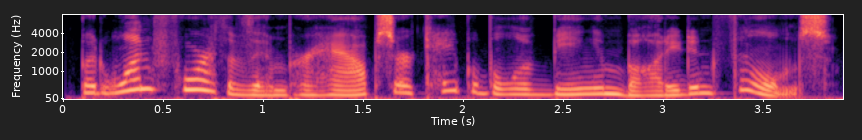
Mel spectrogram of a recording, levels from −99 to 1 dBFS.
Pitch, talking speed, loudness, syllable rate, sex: 215 Hz, 200 wpm, -21 LUFS, 5.4 syllables/s, female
